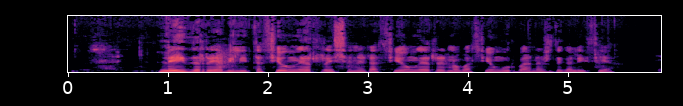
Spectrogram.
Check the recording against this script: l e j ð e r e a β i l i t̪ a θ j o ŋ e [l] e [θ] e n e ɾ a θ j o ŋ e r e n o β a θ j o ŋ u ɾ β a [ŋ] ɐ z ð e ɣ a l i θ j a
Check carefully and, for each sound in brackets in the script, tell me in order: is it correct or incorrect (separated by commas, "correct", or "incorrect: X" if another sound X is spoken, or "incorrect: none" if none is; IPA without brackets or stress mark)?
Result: incorrect: r, incorrect: ʃ, incorrect: n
